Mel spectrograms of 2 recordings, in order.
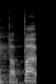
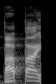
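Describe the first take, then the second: First: "papá" with the beat on the final "pá"; stress on last syllable. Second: "papa" with the beat on its first "pa"; stress on first syllable. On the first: Giving an example of prosodic accent, "papá" stressed at the end. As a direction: lean on the ending of "papá". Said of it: "Son cosas diferentes". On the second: Giving an example of prosodic accent, "papa" stressed up front. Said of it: "el acento prosódico". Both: Shown as a demonstration.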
